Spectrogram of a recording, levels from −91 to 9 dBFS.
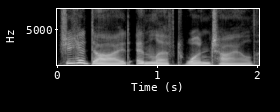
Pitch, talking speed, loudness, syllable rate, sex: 200 Hz, 205 wpm, -15 LUFS, 4.3 syllables/s, female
